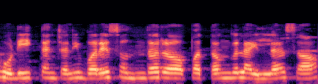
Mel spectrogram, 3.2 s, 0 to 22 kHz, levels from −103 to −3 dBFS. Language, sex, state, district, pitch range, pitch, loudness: Konkani, female, Goa, North and South Goa, 200-225 Hz, 210 Hz, -18 LUFS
